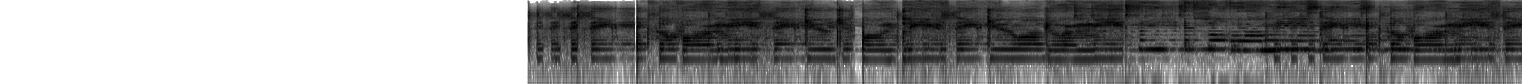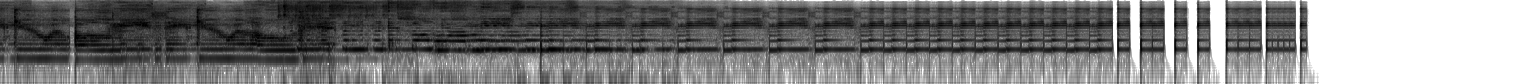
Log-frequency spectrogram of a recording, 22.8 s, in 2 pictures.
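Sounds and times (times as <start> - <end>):
main vocals: 4.0 - 20.0.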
